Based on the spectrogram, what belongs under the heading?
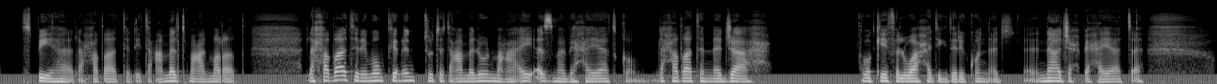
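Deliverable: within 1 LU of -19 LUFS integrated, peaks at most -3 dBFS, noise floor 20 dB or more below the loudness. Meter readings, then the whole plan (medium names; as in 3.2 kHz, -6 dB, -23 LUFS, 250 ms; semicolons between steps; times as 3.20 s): tick rate 22 per s; hum 60 Hz; highest harmonic 420 Hz; hum level -34 dBFS; loudness -21.5 LUFS; peak level -3.0 dBFS; loudness target -19.0 LUFS
-> de-click; de-hum 60 Hz, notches 7; trim +2.5 dB; peak limiter -3 dBFS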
